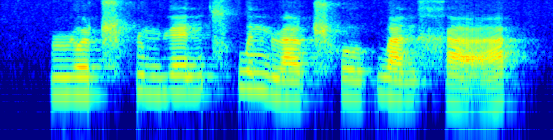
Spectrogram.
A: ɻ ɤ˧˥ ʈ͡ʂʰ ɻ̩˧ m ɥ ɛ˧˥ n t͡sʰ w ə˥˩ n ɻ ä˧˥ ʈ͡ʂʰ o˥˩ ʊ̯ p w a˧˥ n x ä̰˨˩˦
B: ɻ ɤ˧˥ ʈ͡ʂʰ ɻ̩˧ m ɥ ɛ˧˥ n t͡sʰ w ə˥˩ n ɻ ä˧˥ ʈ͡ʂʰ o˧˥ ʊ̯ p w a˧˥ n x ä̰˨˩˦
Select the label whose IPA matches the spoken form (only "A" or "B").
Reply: B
